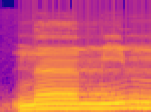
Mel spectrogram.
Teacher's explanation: Namim, setelah kita tekan 3 ketuk, masuk ke huruf nun bertemu mim, namanya idgham bigunnah.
